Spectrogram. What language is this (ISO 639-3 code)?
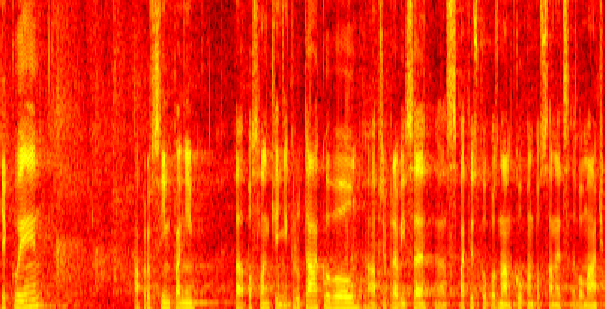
ces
